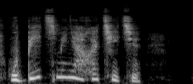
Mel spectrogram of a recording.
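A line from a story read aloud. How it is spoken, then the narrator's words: Trembling whisper. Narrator (Russian): трясясь, прошептала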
